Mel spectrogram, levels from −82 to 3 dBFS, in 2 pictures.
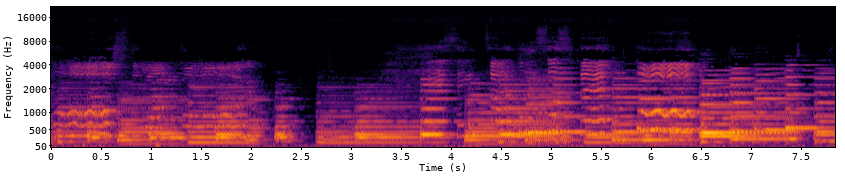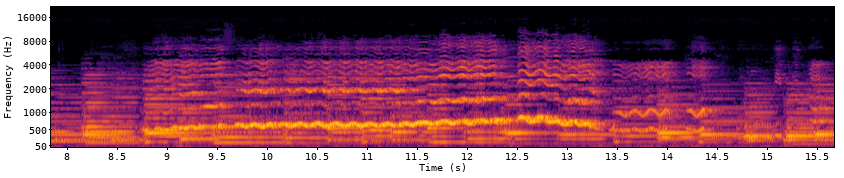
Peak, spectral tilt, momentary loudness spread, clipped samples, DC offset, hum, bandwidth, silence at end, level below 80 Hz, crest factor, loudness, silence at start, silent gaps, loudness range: -2 dBFS; -5 dB/octave; 13 LU; under 0.1%; under 0.1%; none; 10.5 kHz; 0 s; -50 dBFS; 14 dB; -17 LUFS; 0 s; none; 11 LU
